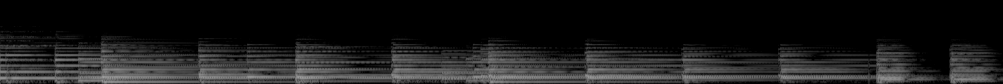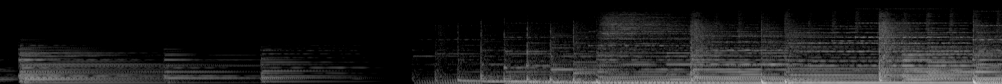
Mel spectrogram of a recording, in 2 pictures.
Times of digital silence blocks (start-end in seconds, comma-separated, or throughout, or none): 8.68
